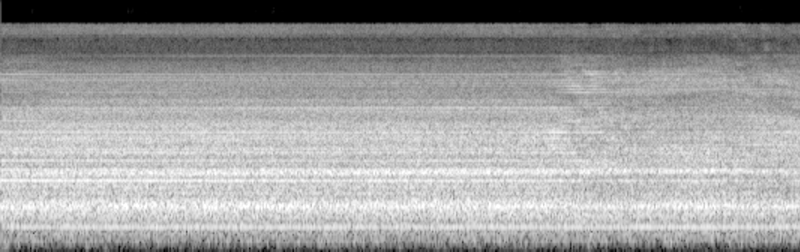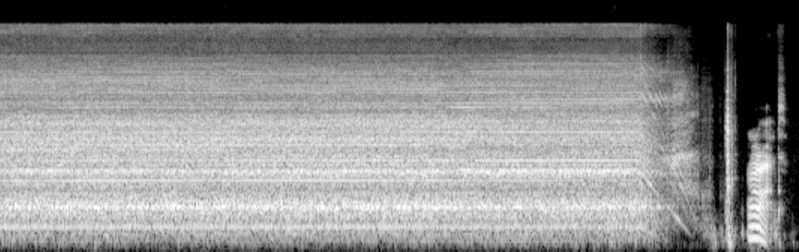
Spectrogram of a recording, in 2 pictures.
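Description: A hair dryer drying watercolor paint runs loud and steady from close by for nearly twenty seconds, then switches off, leaving a few clicks and faint handling sounds.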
